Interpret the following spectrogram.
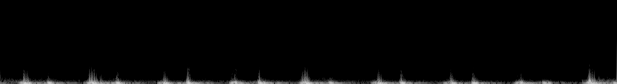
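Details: Heartbeat of a medically fit person recorded with several precision contact microphones: steady paired low thumps about 85 a minute; occasional doubled click is a ~6 ms microphone-delay artifact. Normal heart sounds.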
